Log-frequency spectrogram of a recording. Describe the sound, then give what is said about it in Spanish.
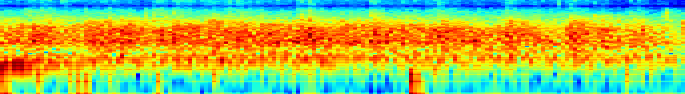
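Sustained, loud applause from a crowd during a sermon, given for God as Father. The clapping is a dense, steady wash that holds at an even level throughout with no pauses. “Del otro aplauso fuerte a papá.”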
